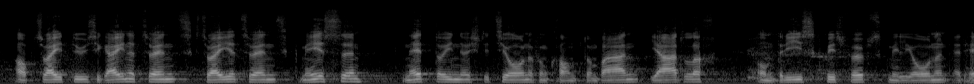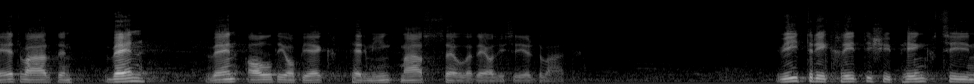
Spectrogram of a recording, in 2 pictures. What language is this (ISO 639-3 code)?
gsw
